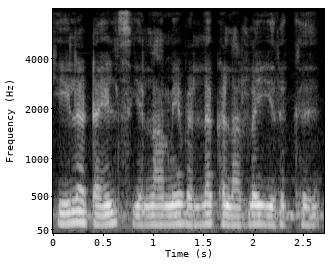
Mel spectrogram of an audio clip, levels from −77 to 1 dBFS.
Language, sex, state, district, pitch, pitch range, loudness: Tamil, male, Tamil Nadu, Nilgiris, 125 Hz, 120-130 Hz, -14 LUFS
